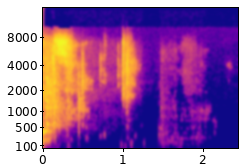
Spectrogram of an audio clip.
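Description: A woman saying the word "put", then two brief handling noises, a shorter one about half a second in and a sharper click-like one about a second in.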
